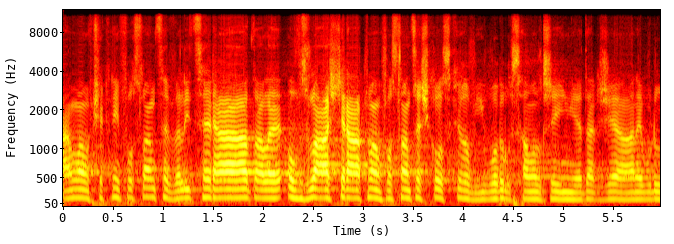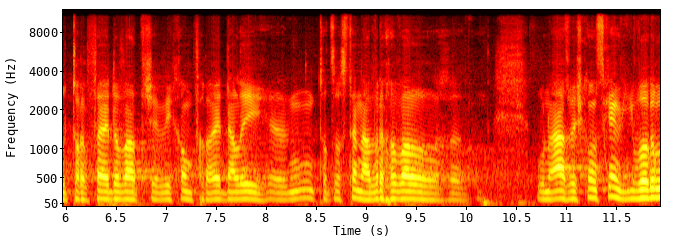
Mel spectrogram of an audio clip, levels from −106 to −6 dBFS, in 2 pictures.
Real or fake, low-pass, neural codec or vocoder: real; 10.8 kHz; none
